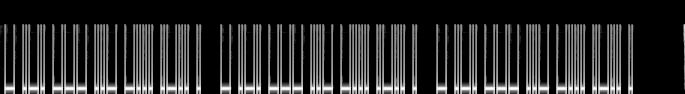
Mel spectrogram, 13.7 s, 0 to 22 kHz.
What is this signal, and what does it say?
Morse code, heard as a keyed tone, about 21 wpm, 250 Hz. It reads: TROUBLE TROUBLE TROUBLE
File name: morse-training-20WPM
